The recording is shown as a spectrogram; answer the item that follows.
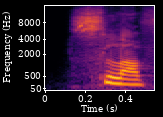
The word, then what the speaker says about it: slough: Uff, slough off.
